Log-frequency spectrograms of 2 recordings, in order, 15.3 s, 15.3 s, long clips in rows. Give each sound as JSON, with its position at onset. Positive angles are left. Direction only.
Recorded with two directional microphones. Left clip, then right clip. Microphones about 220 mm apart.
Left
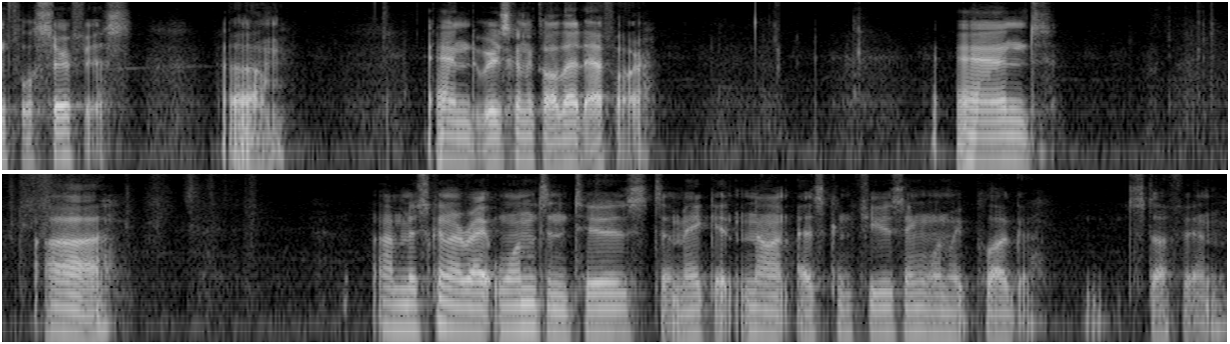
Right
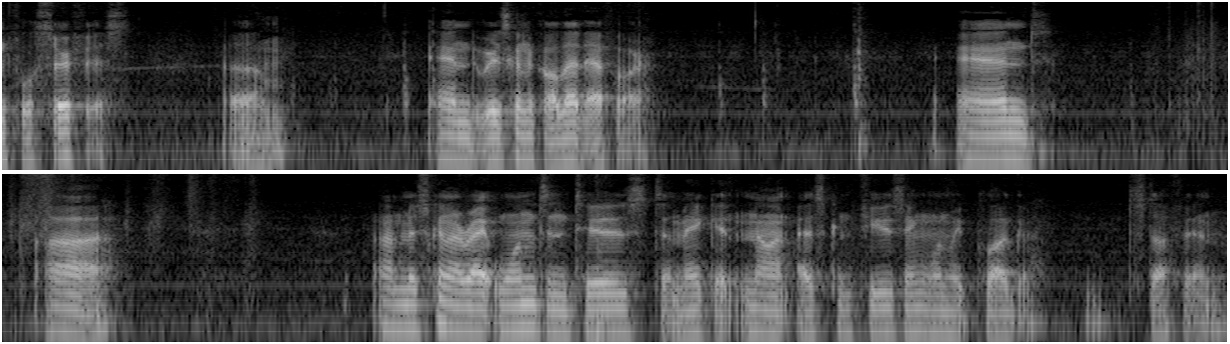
{"t": 0.0, "sound": "speech", "side_deg": 50}
{"t": 5.8, "sound": "speech", "side_deg": 55}
{"t": 7.9, "sound": "speech", "side_deg": 45}
{"t": 10.0, "sound": "speech", "side_deg": 40}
